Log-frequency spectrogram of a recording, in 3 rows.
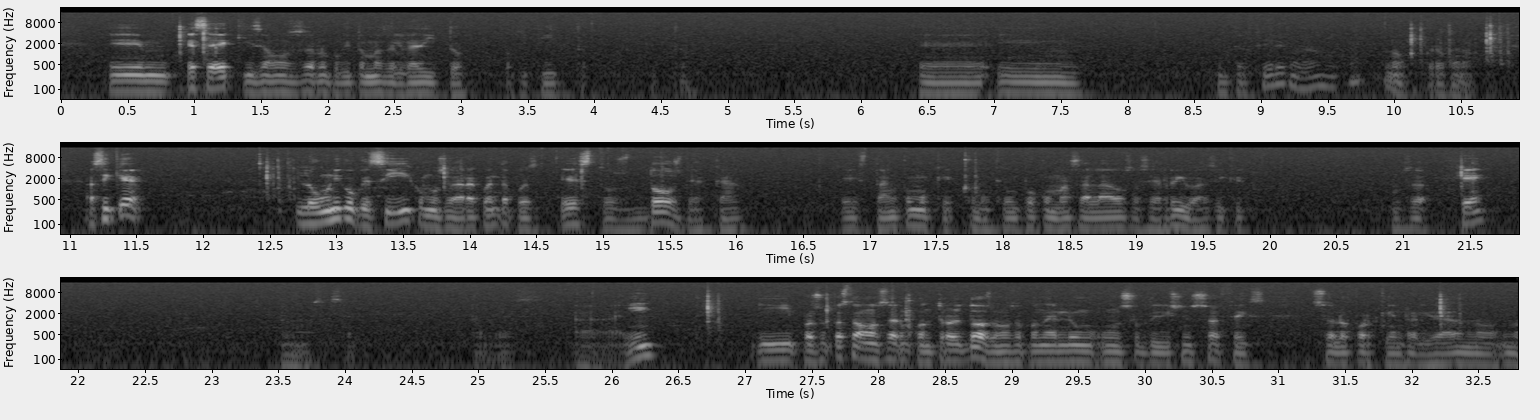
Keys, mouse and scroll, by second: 0.5 s, 0.7 x, 3.5 click, 3.9-6.5 middle drag, 7.9-9.8 drag, 9.8 ctrl+z, 10.6 ctrl+alt+Tab, 12.5 alt+Tab, 12.9 middle click, 12.9 click, 13.5 Tab, 14.2 right click, 14.7 shift+right click, 15.3-16.4 shift+middle drag, 17.4 KP_3, 21.0 g, 22.3 scroll down 2, 23.8 scroll up 2, 25.4 click, 26.4 Tab, 27.7 ctrl+2, 29.5-31.3 drag, 31.3-31.7 scroll up 2, 31.9 Tab.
